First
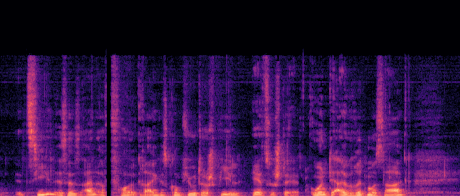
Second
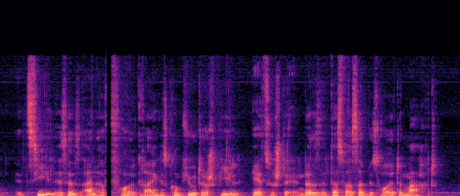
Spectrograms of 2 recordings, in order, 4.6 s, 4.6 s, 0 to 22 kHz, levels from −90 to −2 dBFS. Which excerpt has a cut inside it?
first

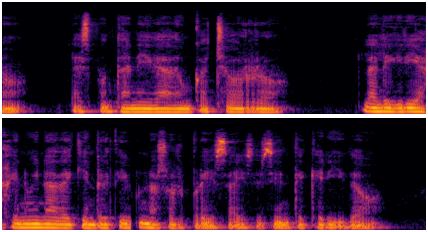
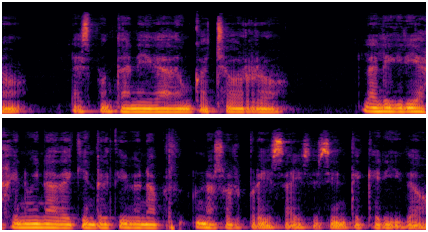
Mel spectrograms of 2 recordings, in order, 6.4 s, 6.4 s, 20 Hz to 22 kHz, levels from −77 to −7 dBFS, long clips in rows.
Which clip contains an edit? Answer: first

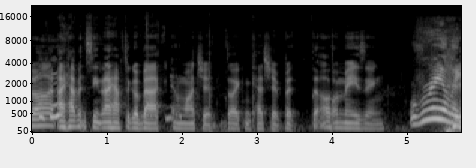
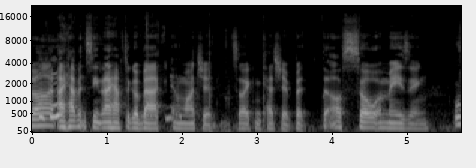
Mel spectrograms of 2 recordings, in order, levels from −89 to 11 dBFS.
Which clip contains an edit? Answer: first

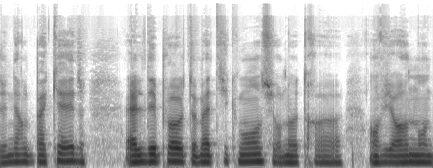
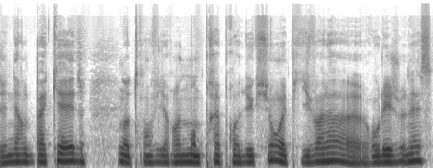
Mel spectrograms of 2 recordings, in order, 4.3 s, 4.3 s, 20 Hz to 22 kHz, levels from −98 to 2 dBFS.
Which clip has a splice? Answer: second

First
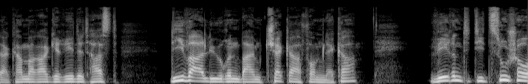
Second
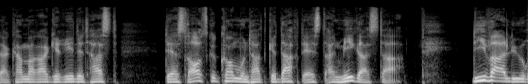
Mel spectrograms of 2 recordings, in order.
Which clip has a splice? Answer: first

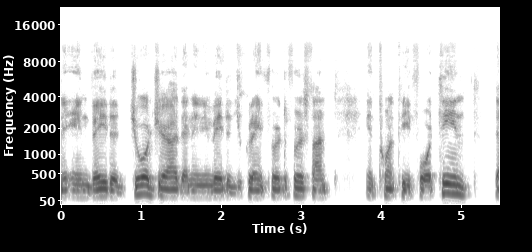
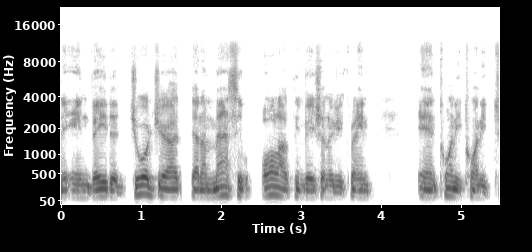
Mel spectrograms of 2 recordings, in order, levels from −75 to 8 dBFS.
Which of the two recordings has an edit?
second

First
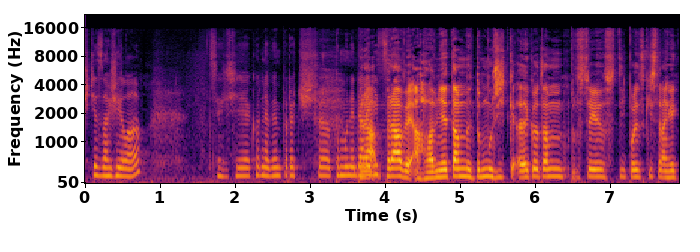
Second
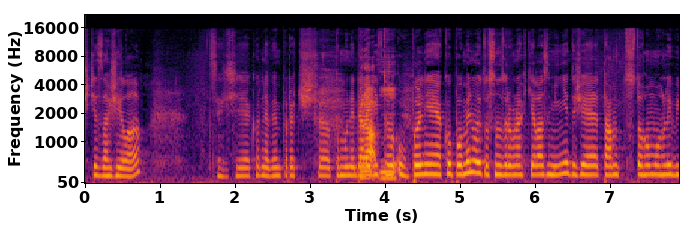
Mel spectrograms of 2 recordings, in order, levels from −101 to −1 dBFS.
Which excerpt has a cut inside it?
second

